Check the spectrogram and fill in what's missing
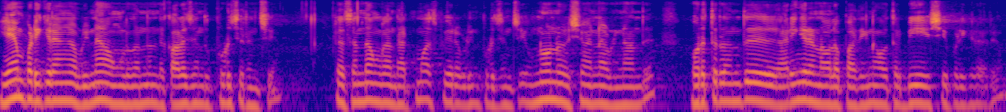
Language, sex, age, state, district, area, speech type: Tamil, male, 18-30, Tamil Nadu, Viluppuram, rural, spontaneous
